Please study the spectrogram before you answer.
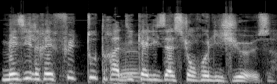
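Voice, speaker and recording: A woman narrating a television news report in a clear, steady voice. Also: medium pitch, normal speed, crowd noise.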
